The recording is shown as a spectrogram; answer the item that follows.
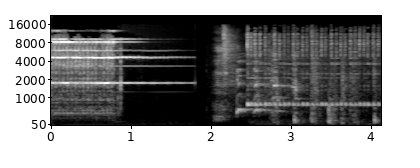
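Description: A mobile phone's electronic ring tone sounds once, holding for about a second and fading out by about two seconds in. After a short gap the song's intro starts: drum hits in an even beat under a steady held note.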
